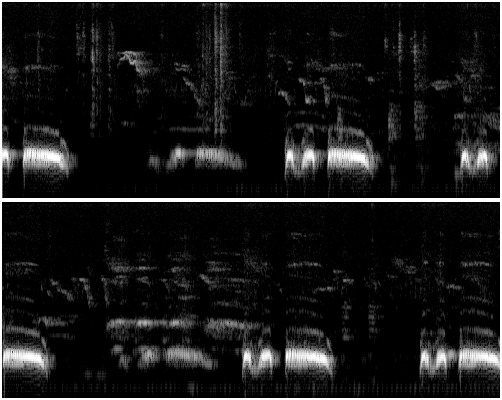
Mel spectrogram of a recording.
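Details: Morning cooing of a spotted dove. Hollow, mellow phrases of a stuttering double note plus a drawn-out coo repeat about every three seconds. Fainter cooing from another dove sounds between them.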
